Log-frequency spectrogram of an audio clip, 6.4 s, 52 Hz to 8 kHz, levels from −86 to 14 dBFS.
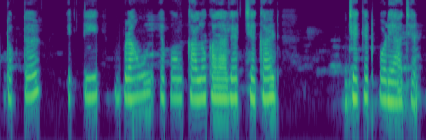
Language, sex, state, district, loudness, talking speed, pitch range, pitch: Bengali, female, Assam, Hailakandi, -18 LUFS, 95 wpm, 230-250 Hz, 235 Hz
